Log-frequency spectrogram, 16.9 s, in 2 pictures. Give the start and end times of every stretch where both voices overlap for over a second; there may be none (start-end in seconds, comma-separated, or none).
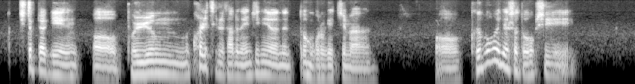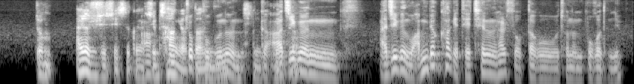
10.4-12.5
